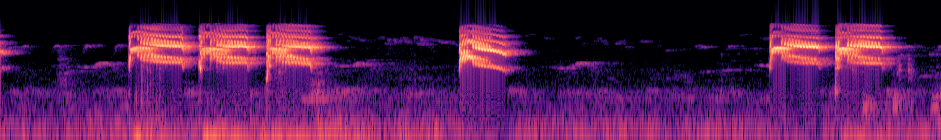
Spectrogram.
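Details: Parrot kept as a pet calling in short rasping squawks: a quick run of three, a lone one after a pause, then a pair, each call harsh and noisy with a slight downward slur.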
